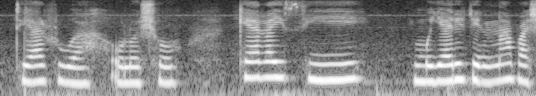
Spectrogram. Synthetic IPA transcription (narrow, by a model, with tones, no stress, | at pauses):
te˨a˦ɾua˨o˨lo˨ʃo˨ | kɛɾa˦i˦si˦ | mo˨jaɾi˦ɾe˨naβa˨ʃ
